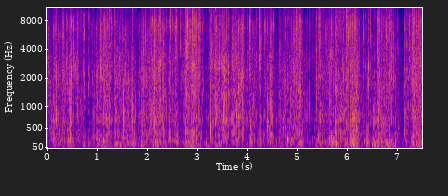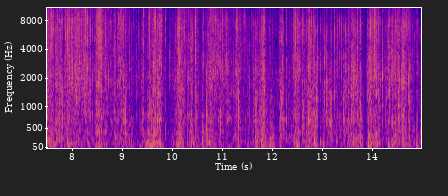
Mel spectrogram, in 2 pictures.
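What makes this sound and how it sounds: A large, thin pink tissue paper sheet is scrunched and crinkled by hand. It makes a steady, dense crinkling and crackling that is mostly bright and high, with very little low end. The sound runs almost nonstop for the whole clip, with only brief dips in loudness.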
